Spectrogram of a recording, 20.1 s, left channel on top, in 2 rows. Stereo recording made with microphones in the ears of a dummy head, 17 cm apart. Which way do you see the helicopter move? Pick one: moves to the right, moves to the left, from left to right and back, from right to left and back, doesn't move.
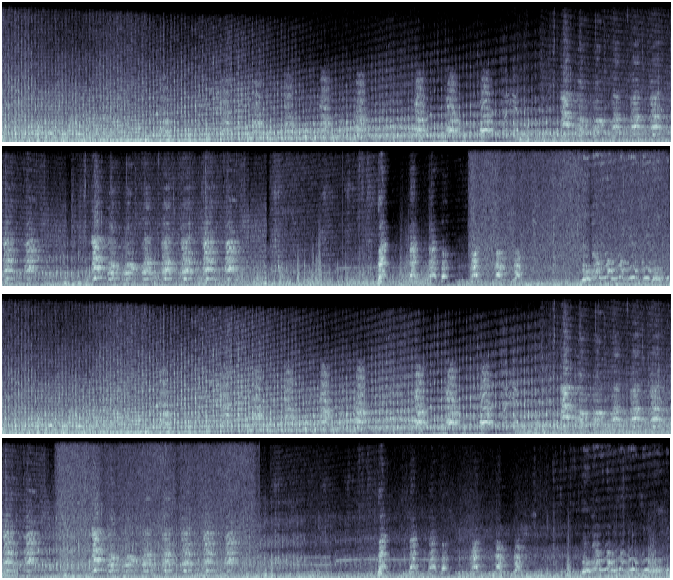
moves to the right.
